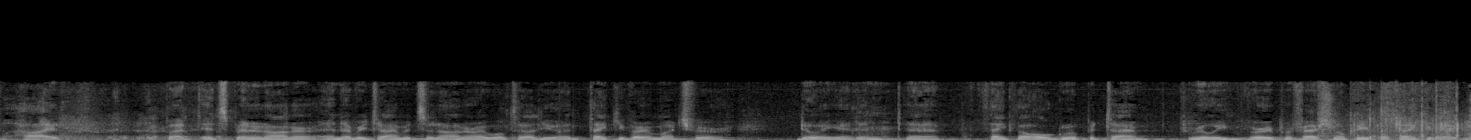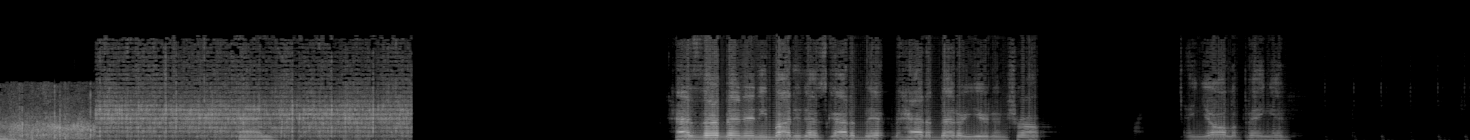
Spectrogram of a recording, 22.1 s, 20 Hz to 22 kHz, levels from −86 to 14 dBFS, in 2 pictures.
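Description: From 11.74 s to the end there's planar audio read as interleaved: tiny blocks, which fit 128 samples, get shuffled, so it turns into a robotic 345 Hz buzz with no octave jump.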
